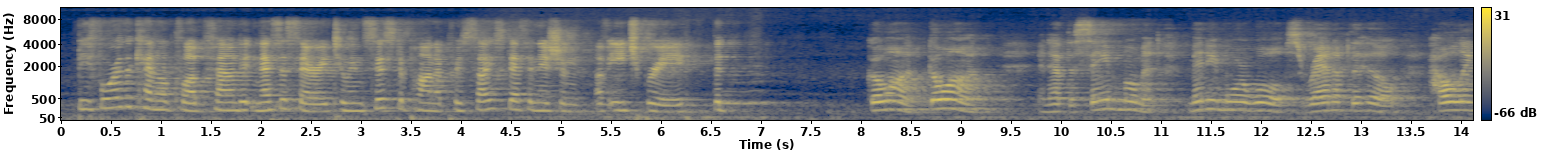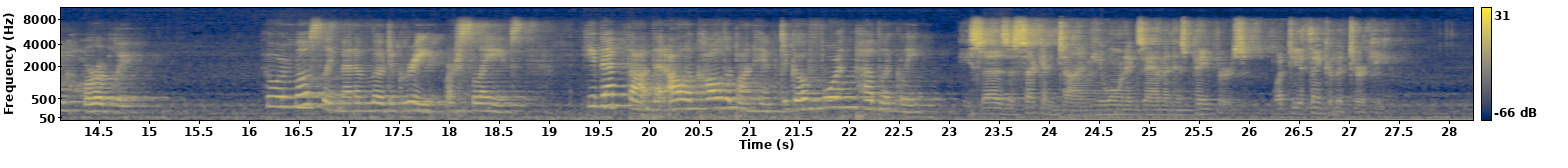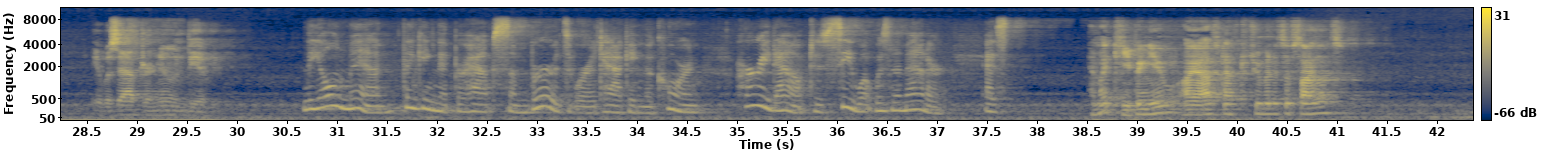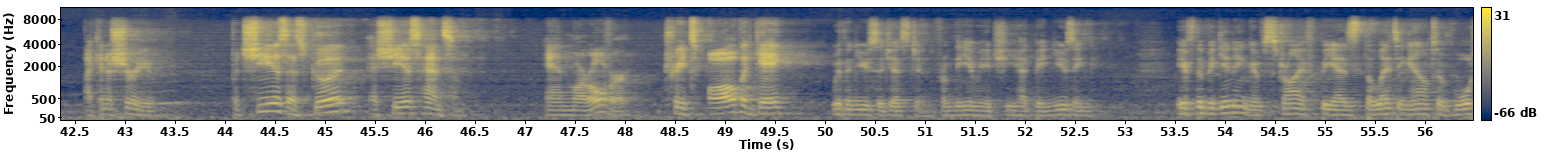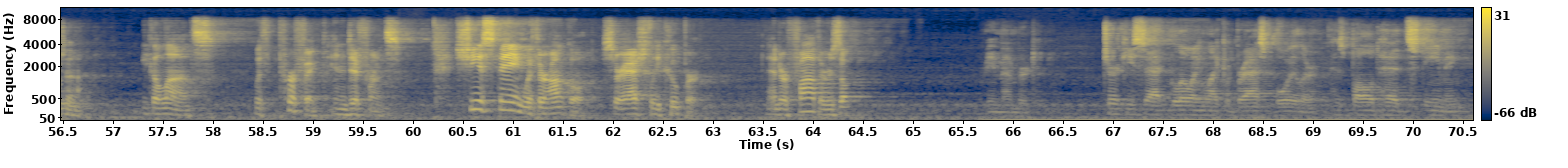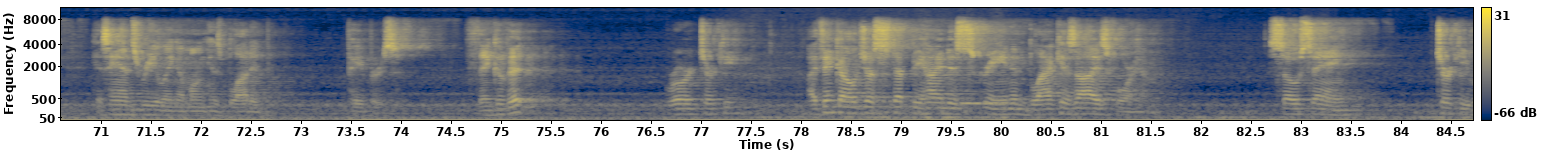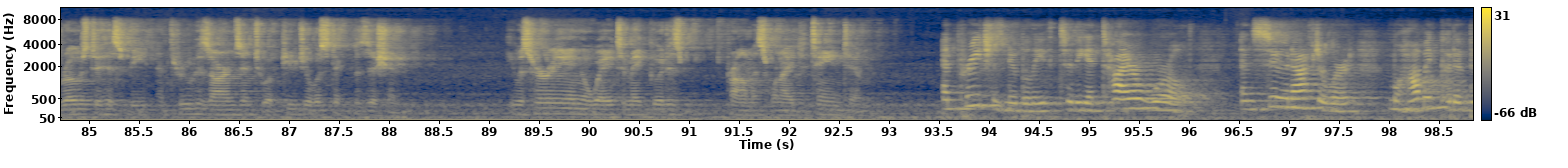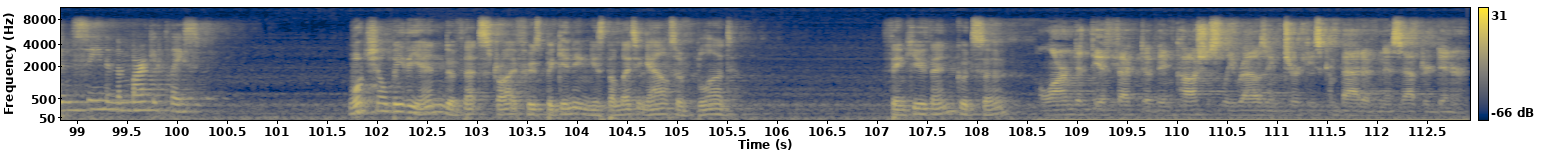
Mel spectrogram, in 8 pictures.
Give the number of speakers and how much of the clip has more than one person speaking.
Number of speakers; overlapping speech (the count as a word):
eight, no overlap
